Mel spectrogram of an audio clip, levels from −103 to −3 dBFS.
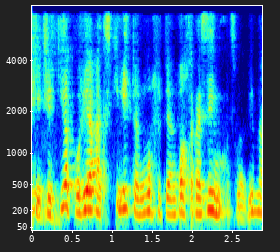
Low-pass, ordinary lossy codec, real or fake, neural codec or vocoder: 7.2 kHz; MP3, 48 kbps; fake; codec, 16 kHz in and 24 kHz out, 0.6 kbps, FireRedTTS-2 codec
